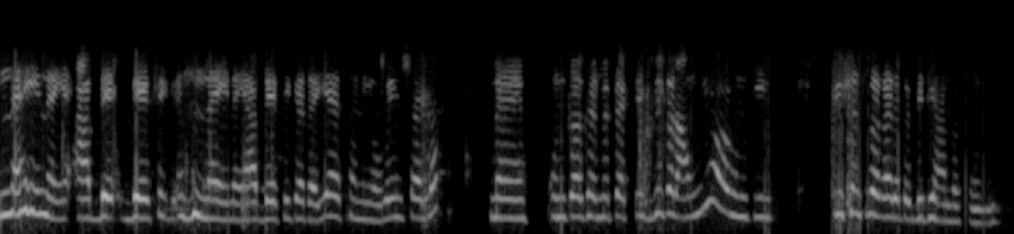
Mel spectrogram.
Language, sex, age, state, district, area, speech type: Urdu, female, 18-30, Delhi, Central Delhi, urban, conversation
